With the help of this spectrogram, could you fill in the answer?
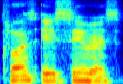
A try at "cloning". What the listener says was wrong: Cloning why you never read the ing cloning is serious.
